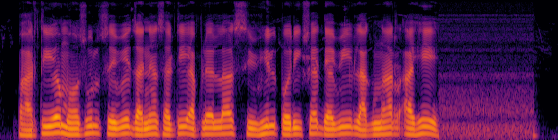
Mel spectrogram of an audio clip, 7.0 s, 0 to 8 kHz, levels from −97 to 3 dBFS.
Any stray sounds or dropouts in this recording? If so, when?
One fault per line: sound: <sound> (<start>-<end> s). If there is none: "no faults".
no faults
